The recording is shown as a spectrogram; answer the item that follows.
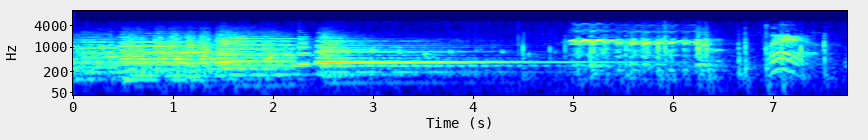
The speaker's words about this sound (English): Well, my gosh, Hoppy, what you got here? I like him, do you, California? I should say so. Prettiest horse you've ever seen.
